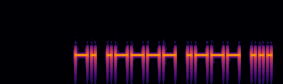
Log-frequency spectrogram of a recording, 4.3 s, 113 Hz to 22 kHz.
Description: Morse code, heard as a keyed tone, about 20 wpm, 700 Hz. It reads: N1JS
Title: USA Call Signs - 4 Characters - 3x Character Spacing - 20wpm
